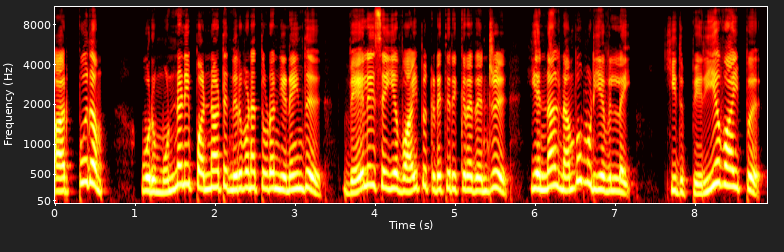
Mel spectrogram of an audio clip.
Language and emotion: Tamil, surprised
